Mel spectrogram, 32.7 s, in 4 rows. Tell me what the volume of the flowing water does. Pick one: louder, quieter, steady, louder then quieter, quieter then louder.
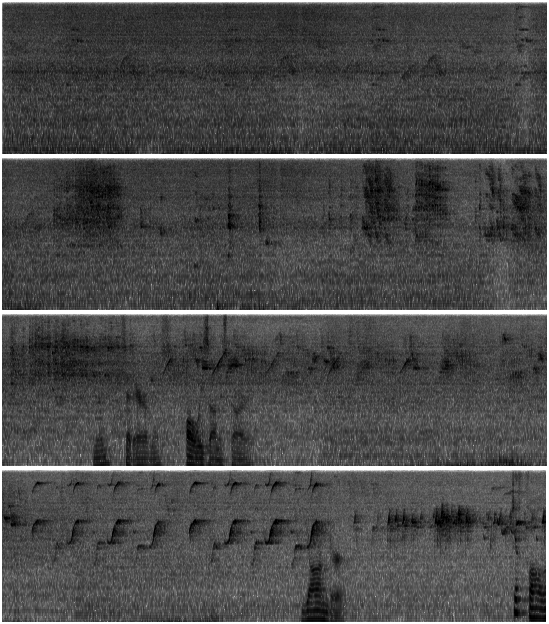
quieter.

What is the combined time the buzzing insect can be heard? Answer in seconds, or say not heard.
7 s.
